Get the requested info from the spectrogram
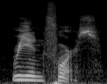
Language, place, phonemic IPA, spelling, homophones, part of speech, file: English, California, /ˌɹi.ɪnˈfɔɹs/, reinforce, reenforce, verb, En-us-reinforce.ogg
- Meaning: 1. To strengthen, especially by addition or augmentation 2. To emphasize or review 3. To encourage (a behavior or idea) through repeated stimulus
